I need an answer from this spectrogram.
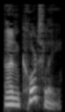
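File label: "uncourtly", British English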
